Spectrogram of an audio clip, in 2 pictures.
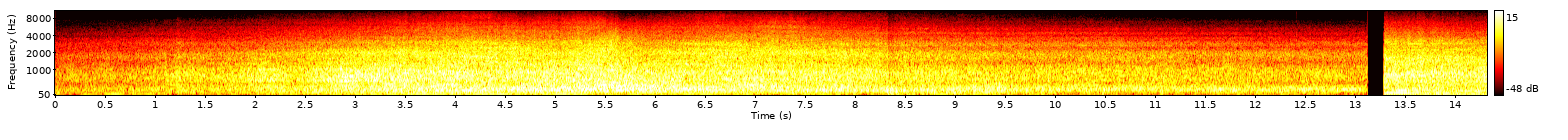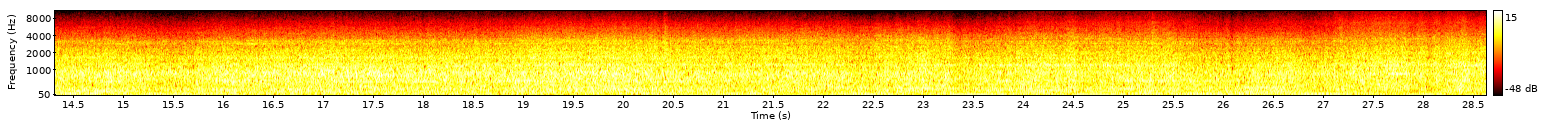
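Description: A train approaching through a station, its noise swelling over the first few seconds and holding loud. After a sudden cut about halfway through, a diesel multiple unit's engine is running at a platform under a station roof, its low note shifting up and down in steps.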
